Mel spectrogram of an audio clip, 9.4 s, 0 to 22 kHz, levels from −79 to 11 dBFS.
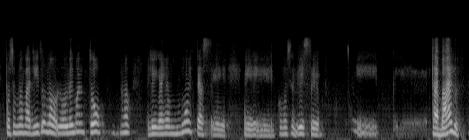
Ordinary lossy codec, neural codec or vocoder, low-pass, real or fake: none; codec, 16 kHz, 1 kbps, FreqCodec, smaller model; 7.2 kHz; fake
